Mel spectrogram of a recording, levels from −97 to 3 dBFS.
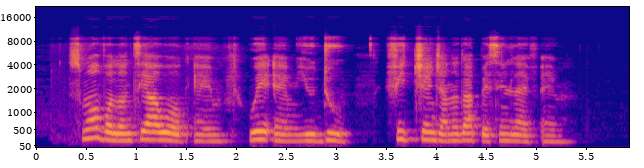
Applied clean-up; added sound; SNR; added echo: none; none; none; none.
